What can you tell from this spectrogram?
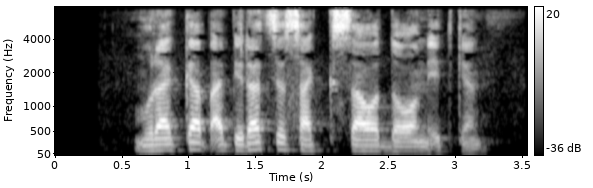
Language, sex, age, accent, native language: Uzbek, male, 25-34, Toshkent viloyati, Uzbek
